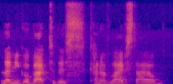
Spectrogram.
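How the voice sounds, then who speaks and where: A woman's voice: mid-range voice, level tone, brisk. A woman in her twenties from Belgium, a guest chatting casually with hesitant restarts and fillers. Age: 20s. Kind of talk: casual interview chat.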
